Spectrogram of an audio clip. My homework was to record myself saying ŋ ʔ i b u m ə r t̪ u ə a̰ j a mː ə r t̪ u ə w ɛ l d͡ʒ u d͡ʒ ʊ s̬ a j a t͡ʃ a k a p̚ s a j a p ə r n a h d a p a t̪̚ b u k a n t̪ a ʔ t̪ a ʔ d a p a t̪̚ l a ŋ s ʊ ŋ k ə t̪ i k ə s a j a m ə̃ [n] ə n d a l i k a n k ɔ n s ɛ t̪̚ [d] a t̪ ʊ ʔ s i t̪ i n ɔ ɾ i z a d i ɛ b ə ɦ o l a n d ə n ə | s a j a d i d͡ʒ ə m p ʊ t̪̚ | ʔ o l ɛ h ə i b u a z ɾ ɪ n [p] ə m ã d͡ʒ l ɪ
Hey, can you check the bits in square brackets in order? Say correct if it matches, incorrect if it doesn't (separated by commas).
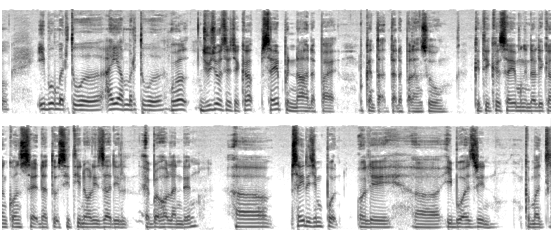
incorrect, correct, incorrect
